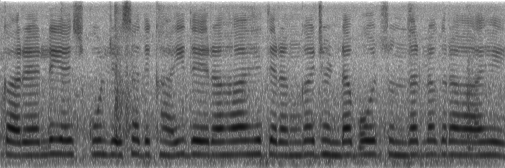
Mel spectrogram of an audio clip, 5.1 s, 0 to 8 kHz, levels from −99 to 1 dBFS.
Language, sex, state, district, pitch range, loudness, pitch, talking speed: Hindi, female, Bihar, Bhagalpur, 235-250 Hz, -14 LUFS, 245 Hz, 175 wpm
